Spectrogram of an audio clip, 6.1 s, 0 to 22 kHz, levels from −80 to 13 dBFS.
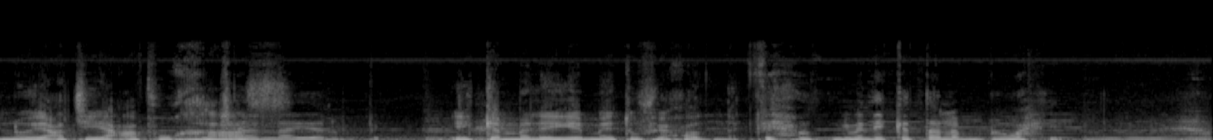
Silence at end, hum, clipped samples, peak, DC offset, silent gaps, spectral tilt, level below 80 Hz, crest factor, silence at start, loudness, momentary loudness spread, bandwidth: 0 s; none; under 0.1%; -16 dBFS; under 0.1%; none; -6.5 dB/octave; -38 dBFS; 12 dB; 0 s; -29 LUFS; 15 LU; 13.5 kHz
